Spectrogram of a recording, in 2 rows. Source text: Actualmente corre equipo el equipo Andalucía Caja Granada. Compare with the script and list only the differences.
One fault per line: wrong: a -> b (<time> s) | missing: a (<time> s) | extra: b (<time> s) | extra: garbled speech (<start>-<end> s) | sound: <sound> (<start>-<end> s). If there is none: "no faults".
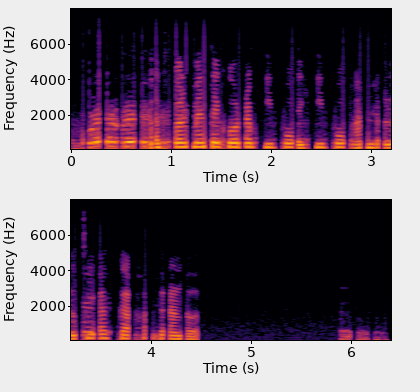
no faults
